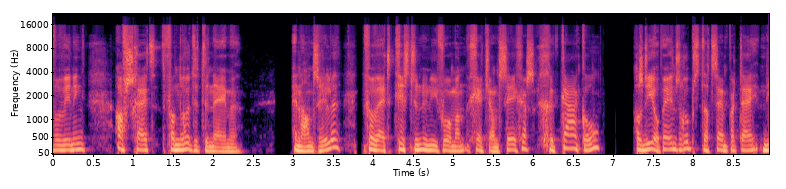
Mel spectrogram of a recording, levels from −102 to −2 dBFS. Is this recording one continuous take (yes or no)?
no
